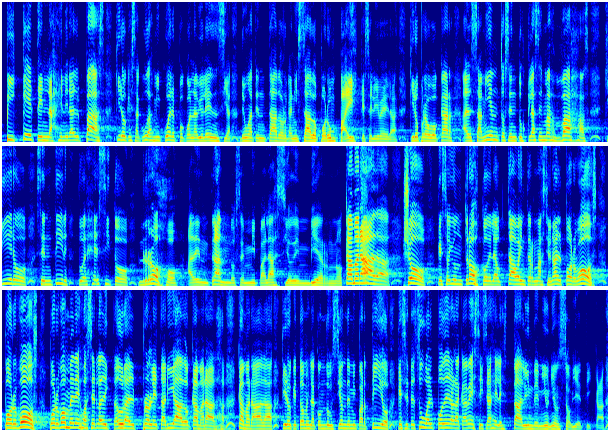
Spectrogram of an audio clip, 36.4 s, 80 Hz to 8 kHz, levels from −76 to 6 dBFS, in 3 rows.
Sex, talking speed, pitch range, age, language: male, 150 wpm, 170-225 Hz, 10-29, Spanish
